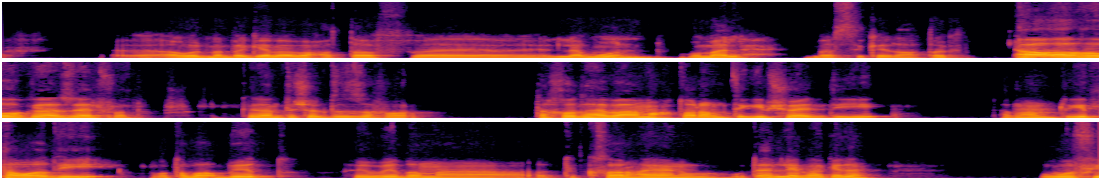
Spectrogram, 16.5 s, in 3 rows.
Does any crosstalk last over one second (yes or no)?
no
